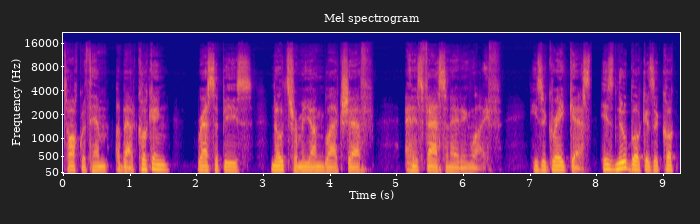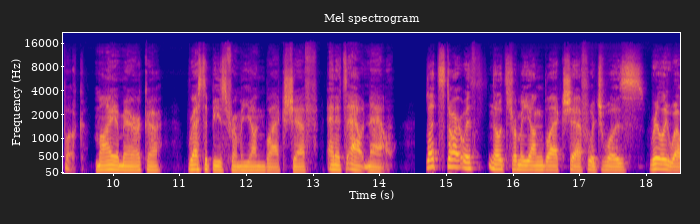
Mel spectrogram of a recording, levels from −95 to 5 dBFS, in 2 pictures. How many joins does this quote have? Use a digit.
3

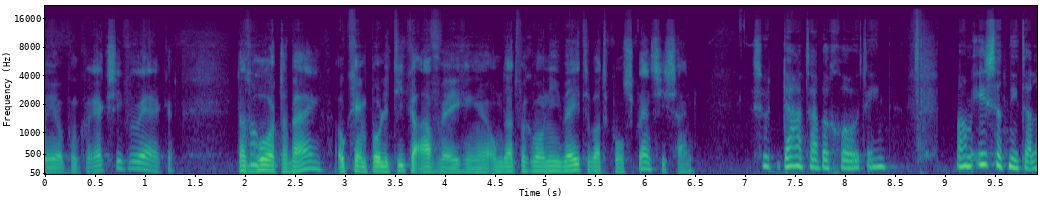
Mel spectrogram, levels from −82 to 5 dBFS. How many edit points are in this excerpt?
2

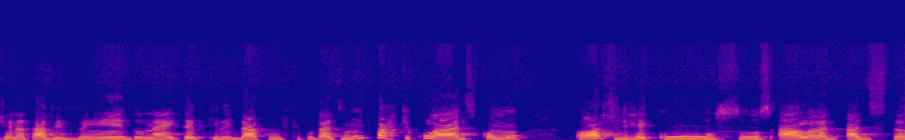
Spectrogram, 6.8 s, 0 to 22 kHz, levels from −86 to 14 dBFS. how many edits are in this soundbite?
0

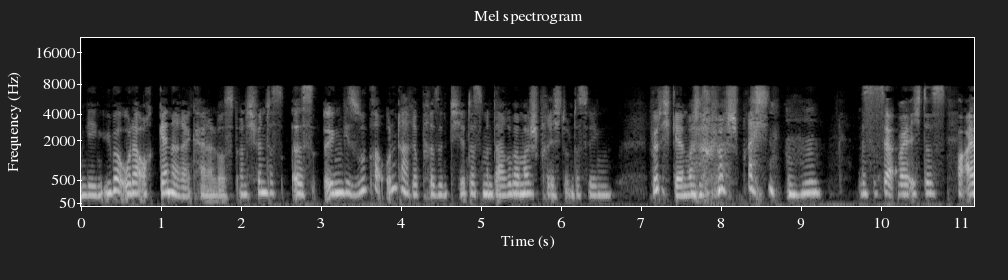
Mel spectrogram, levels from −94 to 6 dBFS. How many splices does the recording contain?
2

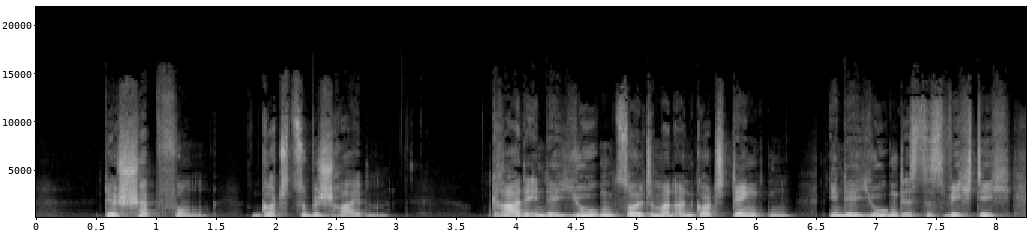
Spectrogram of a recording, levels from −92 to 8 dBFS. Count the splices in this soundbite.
2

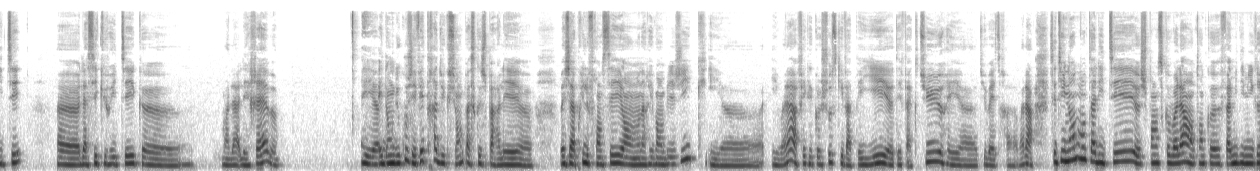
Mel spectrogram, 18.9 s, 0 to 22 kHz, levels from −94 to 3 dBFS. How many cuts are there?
2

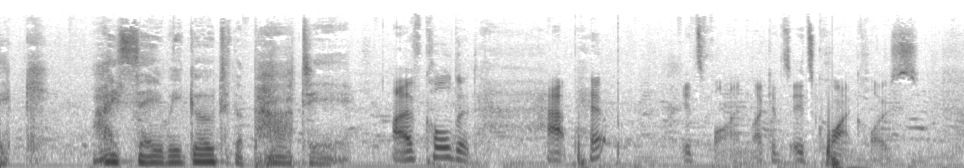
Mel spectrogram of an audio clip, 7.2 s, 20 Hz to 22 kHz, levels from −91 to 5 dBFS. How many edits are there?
1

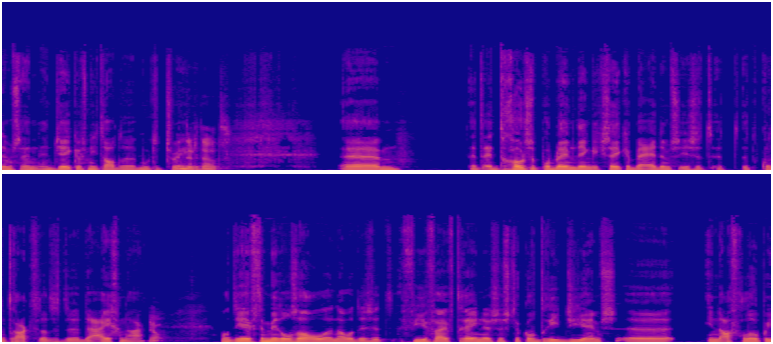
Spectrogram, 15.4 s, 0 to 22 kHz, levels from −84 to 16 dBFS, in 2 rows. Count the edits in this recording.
1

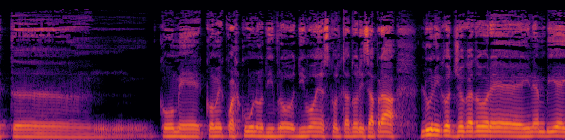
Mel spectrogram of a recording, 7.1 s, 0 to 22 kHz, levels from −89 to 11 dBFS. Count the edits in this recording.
0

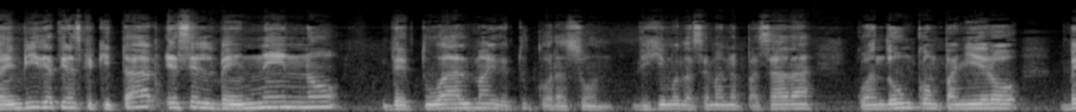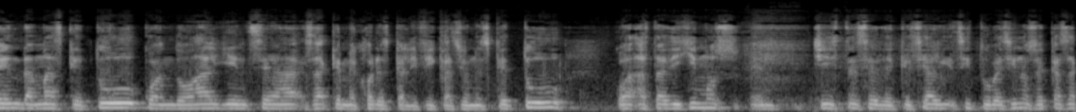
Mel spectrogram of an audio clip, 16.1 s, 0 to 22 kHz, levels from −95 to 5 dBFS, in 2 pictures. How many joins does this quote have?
0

